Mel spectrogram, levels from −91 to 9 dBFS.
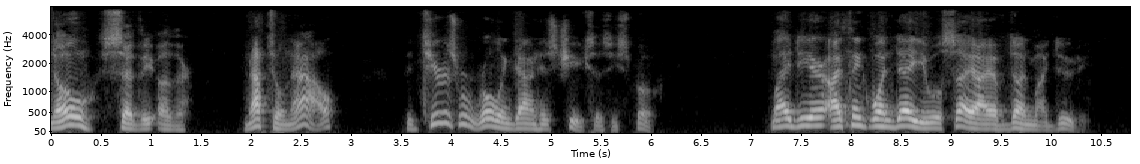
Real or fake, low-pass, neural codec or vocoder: real; 7.2 kHz; none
